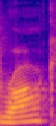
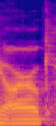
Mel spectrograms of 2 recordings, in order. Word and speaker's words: ROK: lion steel rock and it is pronounced rock even though it's written in all capital letters it is i mean it's not an initialism you don't say rok i guess i don't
